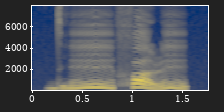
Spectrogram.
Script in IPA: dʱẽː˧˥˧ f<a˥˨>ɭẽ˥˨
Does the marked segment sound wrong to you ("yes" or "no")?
no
